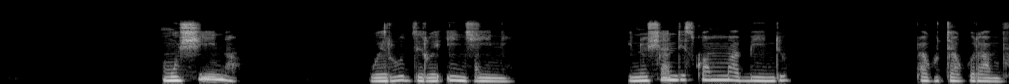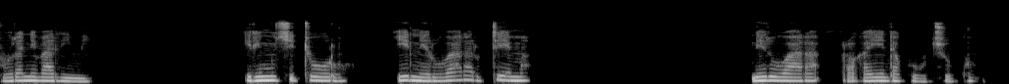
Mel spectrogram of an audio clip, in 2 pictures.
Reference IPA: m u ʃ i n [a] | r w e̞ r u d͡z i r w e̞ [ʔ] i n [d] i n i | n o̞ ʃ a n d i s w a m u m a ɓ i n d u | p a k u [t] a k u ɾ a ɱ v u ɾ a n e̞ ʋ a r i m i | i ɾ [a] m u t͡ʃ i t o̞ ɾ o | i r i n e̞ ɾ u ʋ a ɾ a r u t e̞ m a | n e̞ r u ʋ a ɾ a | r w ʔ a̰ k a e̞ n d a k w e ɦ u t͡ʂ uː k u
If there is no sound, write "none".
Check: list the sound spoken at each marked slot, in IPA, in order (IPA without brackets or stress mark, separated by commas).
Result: a, ʔ, d͡ʒ, t, i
